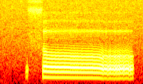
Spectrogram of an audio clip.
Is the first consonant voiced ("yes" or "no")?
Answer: no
